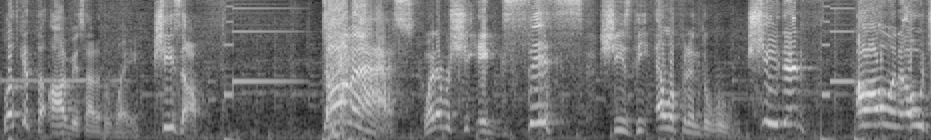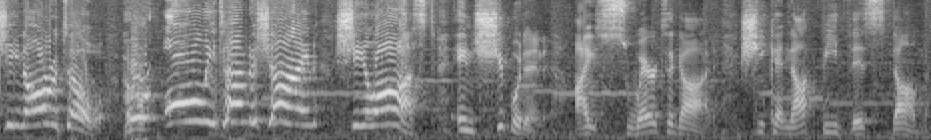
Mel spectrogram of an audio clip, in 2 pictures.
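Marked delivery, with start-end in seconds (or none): none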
